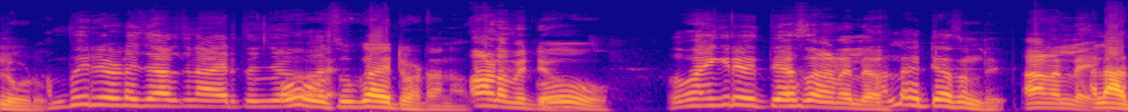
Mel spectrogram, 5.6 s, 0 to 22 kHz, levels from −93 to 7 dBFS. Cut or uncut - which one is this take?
uncut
